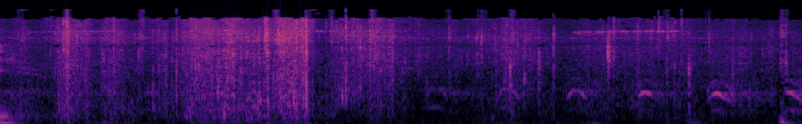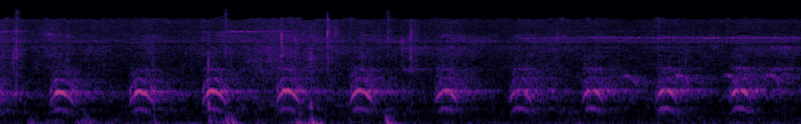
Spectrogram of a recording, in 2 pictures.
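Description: A trogon calling: a long, even series of short repeated notes, about three a second, starting about three seconds in. Before it there is a brief rustle, and a few low thumps fall among the notes.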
